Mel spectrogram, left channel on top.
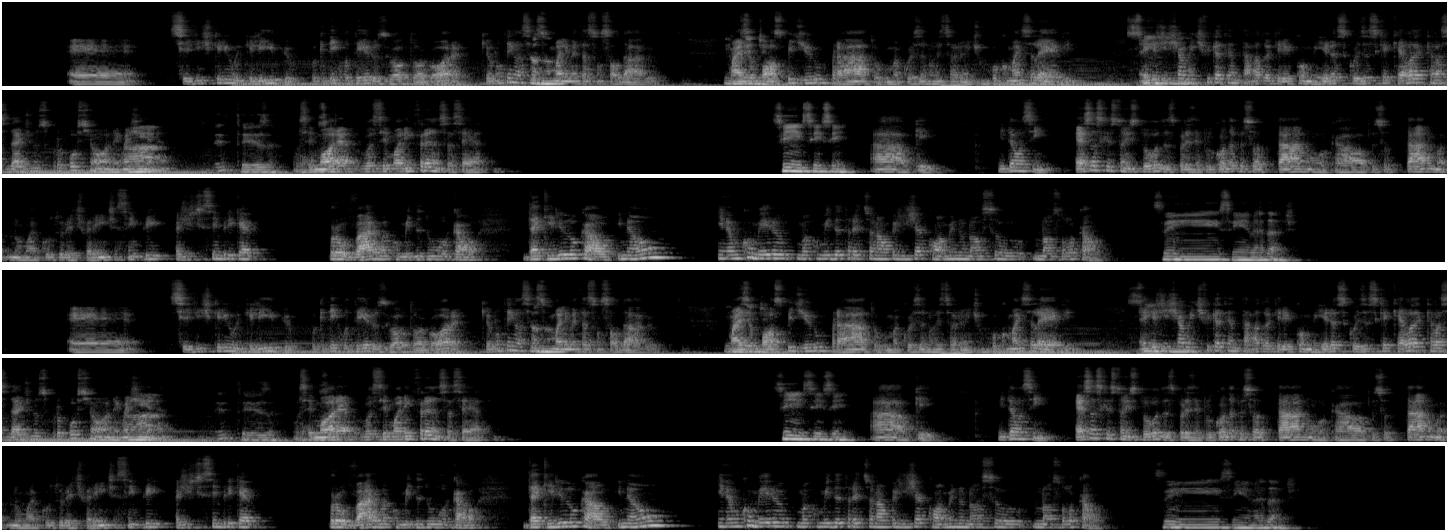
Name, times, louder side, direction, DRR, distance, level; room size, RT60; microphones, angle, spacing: voice 1, 0.7-1.3 1.7-6.5 7.0-10.7 11.4-16.1 17.4-19.3 23.1-23.8 24.4-24.9 25.2-31.4 32.2-35.6 36.1-39.9, equal, 10° right, 0 dB, 0.4 m, -31 dB
sound 1, 2.3-12.5 12.8-18.5, equal, 80° left, 0.8 m, -40 dB
voice 2, 5.3-5.6 7.2-7.7 11.2-11.9 15.7-16.0 16.6-17.7 22.2-22.9 40.4-41.8, left 1 dB, 60° left, 4 dB, 0.4 m, -29 dB
2.3 x 2.0 x 2.9 m, 0.36 s
head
